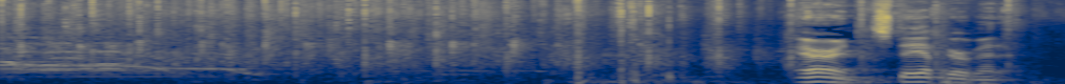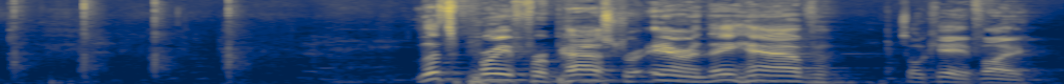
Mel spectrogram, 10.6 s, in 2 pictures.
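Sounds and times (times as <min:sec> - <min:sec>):
church audience applause for a guest speaker: 0:00.0 - 0:06.6
speech: 0:04.0 - 0:05.2, 0:07.4 - 0:10.6.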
